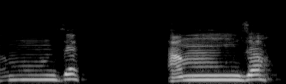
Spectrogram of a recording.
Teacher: حمزہ کو حلق کے آخری حصے سے پڑھا جاتا ہے اور سینے پر تھوڑا سا زور بھی دیتے ہیں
